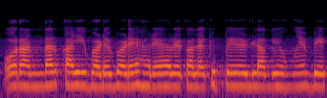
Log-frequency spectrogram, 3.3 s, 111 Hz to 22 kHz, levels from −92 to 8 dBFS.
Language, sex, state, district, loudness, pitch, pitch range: Hindi, female, Uttar Pradesh, Varanasi, -25 LUFS, 215 Hz, 210-220 Hz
